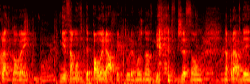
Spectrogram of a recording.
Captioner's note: chuckles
